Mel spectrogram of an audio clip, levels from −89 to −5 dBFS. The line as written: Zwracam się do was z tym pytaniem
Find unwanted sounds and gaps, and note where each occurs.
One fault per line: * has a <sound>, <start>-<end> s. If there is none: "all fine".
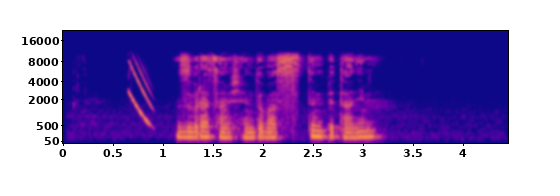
* has a chirp, 0.7-0.9 s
